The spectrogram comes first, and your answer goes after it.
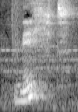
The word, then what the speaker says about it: nicht: also appears in many other German words like nicht, Licht, Gericht, Gesicht, Milch. Ah! Das kann doch echt nicht sein.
